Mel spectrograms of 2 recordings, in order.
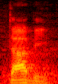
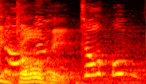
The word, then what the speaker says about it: Dobby: where's his soccer toby dobby i always say his name wrong i always say dolby it's the dolby theater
